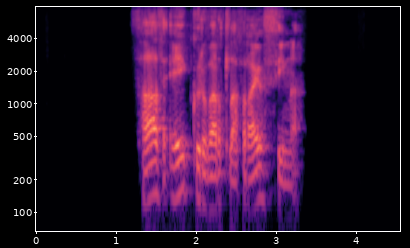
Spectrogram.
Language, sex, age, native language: Icelandic, male, 20-29, Icelandic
